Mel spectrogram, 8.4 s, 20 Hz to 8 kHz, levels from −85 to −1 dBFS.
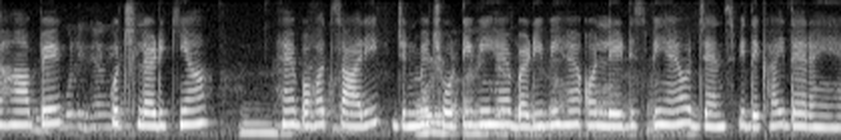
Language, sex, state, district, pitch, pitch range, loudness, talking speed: Bhojpuri, female, Bihar, Saran, 245 Hz, 230-260 Hz, -13 LUFS, 170 wpm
